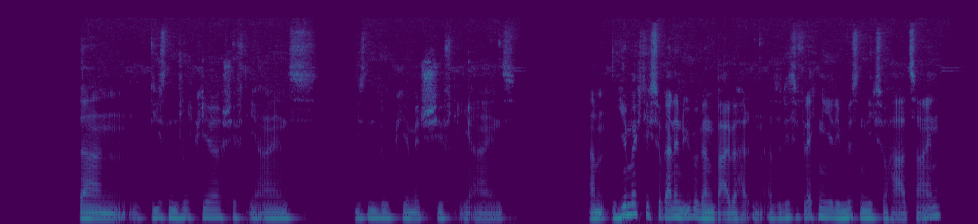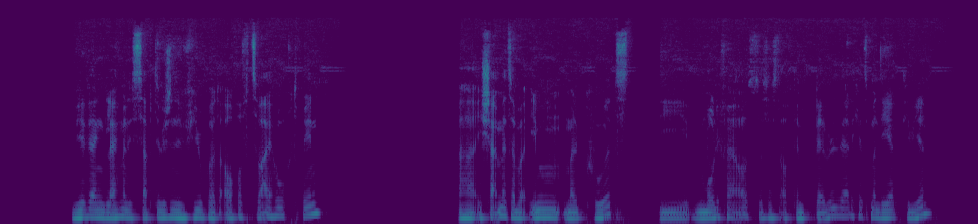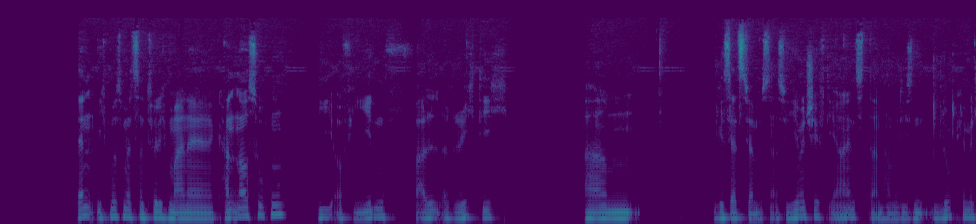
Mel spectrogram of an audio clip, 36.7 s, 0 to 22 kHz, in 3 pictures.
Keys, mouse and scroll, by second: 0.2 middle click, 0.8 alt+click, 2.3 shift+e, 4.0 alt+click, 4.5 middle click, 5.6 shift+e, 9.4 click, 11.3 middle click, 14.1 click, 14.7 middle click, 15.3 middle click, 17.9 click, 18.8 scroll up 3, 19.2 shift+middle click, 21.0-21.5 scroll down 9, 22.8 click, 22.8 scroll down 7, 23.4 middle click, 24.3 2, 24.7 alt+click, 25.7 shift+click, 26.2 shift+middle click, 27.2 shift+click, 27.6 shift+middle click, 28.5 middle click, 30.2 alt+shift+click, 31.7 middle click, 33.3 shift+e, 34.9 alt+click, 36.1 shift+e.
